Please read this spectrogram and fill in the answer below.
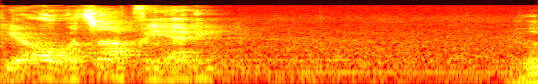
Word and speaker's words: Fieri: I'm sure you guys all know who Guy Fieri is. It's actually not pronounced Fieri, it's Fieri.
